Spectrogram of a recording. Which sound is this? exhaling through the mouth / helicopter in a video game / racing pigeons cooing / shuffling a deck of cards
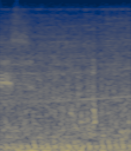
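helicopter in a video game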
